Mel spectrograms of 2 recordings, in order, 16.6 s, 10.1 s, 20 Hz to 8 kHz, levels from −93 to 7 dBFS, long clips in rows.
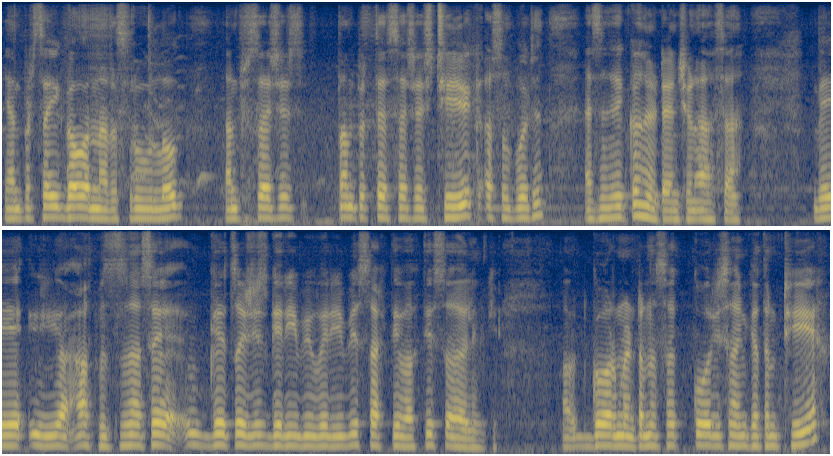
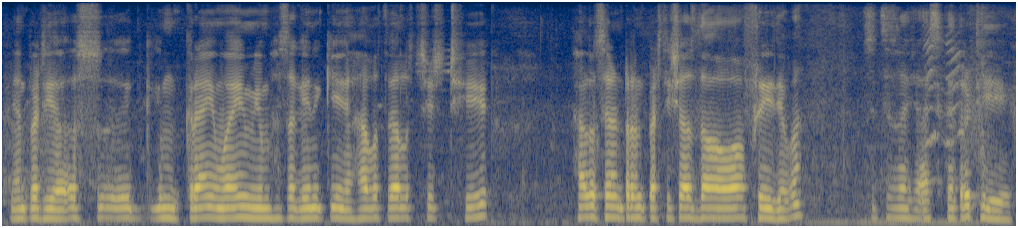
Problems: constant background noise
